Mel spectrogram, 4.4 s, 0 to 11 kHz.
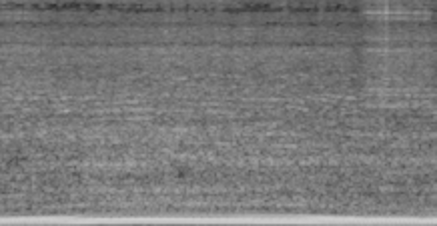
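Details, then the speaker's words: Project 1951 Ford truck body on a 2001 Ford Ranger chassis and drivetrain: a steady, even low idle rumble with no knocks or misses, running pretty well. "Yeah. It runs pretty good."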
